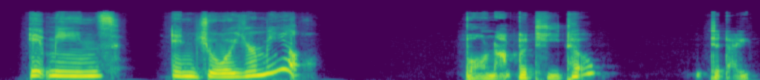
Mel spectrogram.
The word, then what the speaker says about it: buon appetito: In Italian, people often say, buon appetito. It means, enjoy your meal. Bon appetito?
